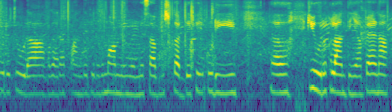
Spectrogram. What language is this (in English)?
Dogri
